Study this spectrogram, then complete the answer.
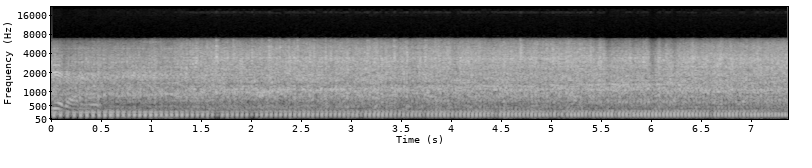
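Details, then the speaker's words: Stock, unmodded mini-Baja engine at full throttle: steady, even high-pitched buzz held flat at top revs with no surging or stumble, running at its usual governed maximum RPM; normal. "that right there is usually Max what you can get out of the motor if you haven't modded it"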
